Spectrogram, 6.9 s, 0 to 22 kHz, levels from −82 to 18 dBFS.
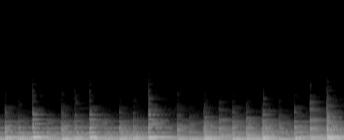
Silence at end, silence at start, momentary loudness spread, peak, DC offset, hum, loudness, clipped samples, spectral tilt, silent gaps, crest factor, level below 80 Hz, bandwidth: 0 s; 0 s; 6 LU; -2 dBFS; under 0.1%; none; -19 LUFS; under 0.1%; -9 dB/octave; none; 16 dB; -46 dBFS; 6.2 kHz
